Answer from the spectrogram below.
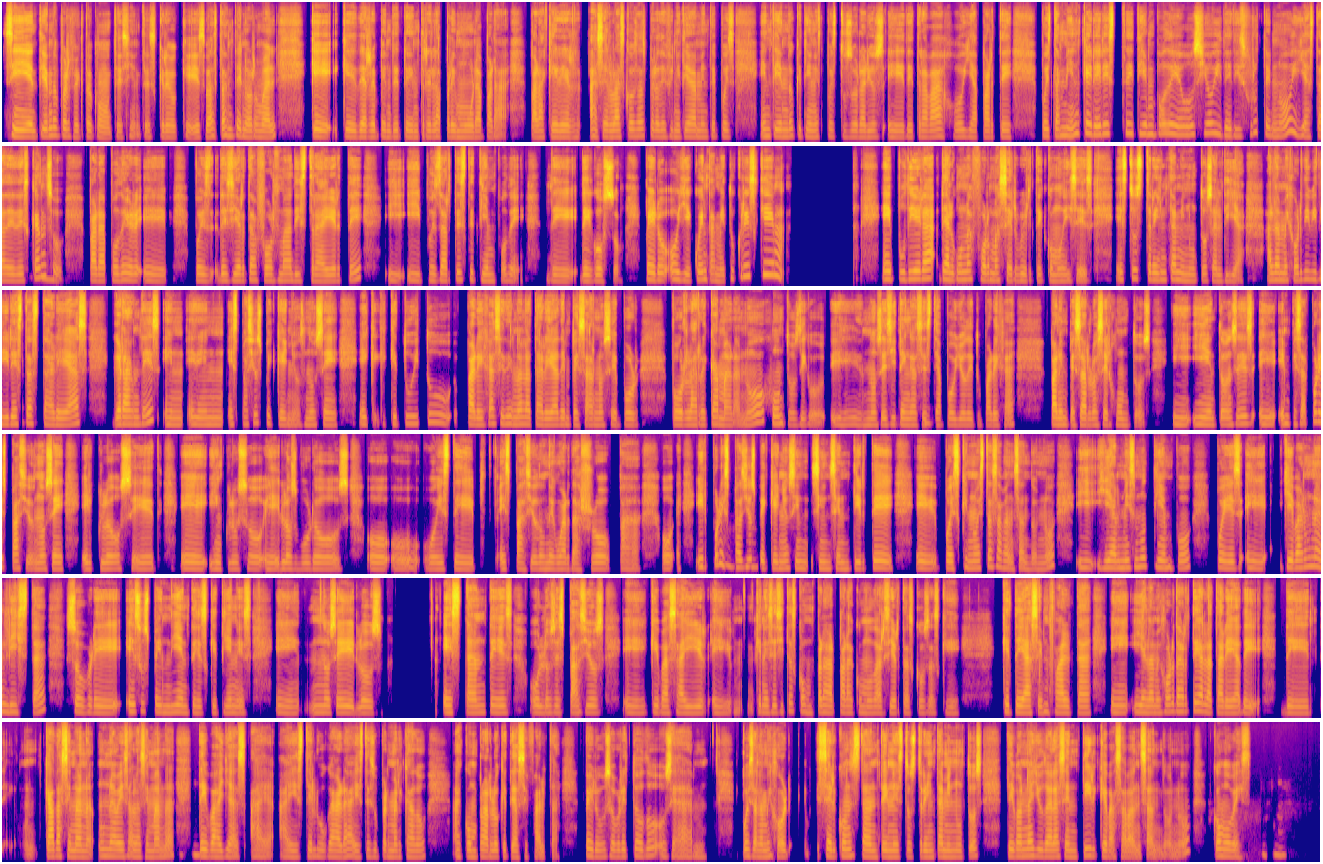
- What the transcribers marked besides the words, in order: other background noise
- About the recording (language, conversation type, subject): Spanish, advice, ¿Cómo puedo dejar de sentirme abrumado por tareas pendientes que nunca termino?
